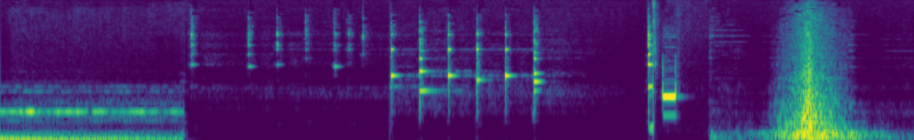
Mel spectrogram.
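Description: A phone number is dialed: a steady tone cuts off, then a string of short, evenly spaced keypad beeps, a brief blip and a soft rising whoosh, all alone and fairly clear.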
